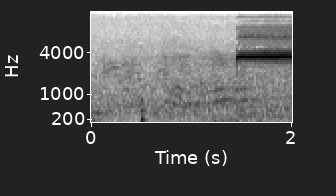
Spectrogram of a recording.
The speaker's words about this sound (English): Well, at least the microphone works for the whistle blow. Fifth penalty today for Eastern Kentucky.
